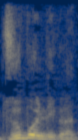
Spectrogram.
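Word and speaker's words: jubilee: 해, 뭐 이런 식으로 생각했는데 신년을 영어로 표현하면은 주벌리가 돼요. 주벌리. 주벌리. 주벌리. 예, 주벌리. 이건 영어예요.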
